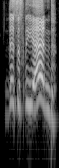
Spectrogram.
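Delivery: high panicked cry; terrified cry. A narrator's reading. Sailor crying out inside the fish, terrified. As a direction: wail it in terror. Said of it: "a sailor cries out in terror".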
